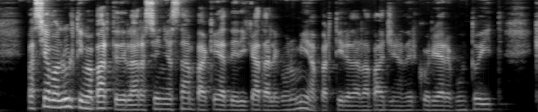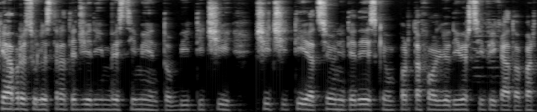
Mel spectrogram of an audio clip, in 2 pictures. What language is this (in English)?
Italian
